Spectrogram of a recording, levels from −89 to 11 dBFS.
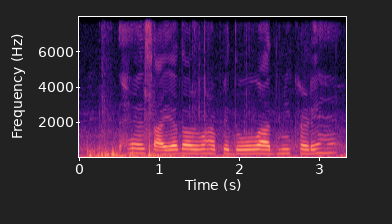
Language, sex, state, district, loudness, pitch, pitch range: Hindi, female, Chhattisgarh, Raipur, -14 LUFS, 230 Hz, 225-235 Hz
